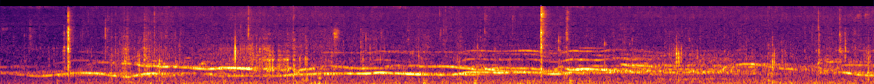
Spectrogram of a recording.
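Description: A pack of wolves howling in chorus: several long, wavering howls overlap and rise and fall in pitch, swelling over the first second or two. It is a reply to induced howling, the survey method of broadcasting a howl to make wild wolves answer. A few sharp clicks sound over it.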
